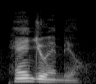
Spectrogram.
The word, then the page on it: heñju-hemyo: Apatani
